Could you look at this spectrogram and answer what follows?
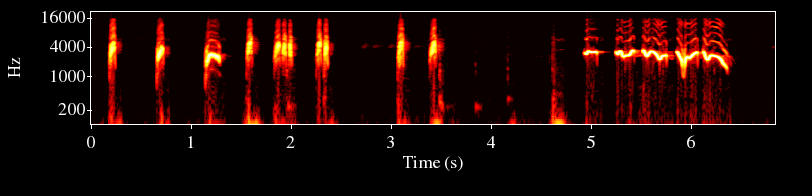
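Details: Silver-eared mesia in voice training, in the 'hót ché' style: a run of sharp dry chip notes spaced irregularly, then a rapid burst of wavering, warbled whistles that dip and slide downward; no other sounds.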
